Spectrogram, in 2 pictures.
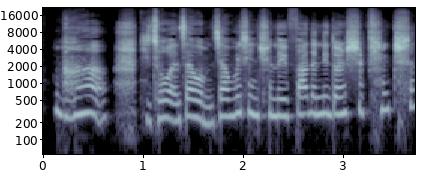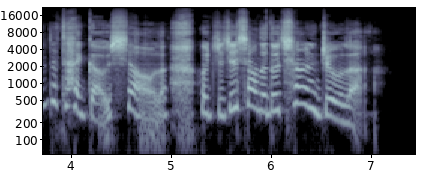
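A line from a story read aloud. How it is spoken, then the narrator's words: Laughing, teasing. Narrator (Chinese): 他笑道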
